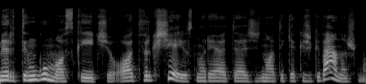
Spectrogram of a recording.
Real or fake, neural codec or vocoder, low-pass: fake; vocoder, 48 kHz, 128 mel bands, Vocos; 14.4 kHz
